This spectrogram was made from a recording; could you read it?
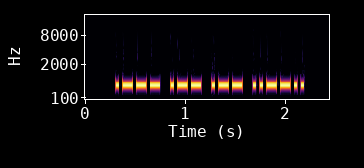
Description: Morse code, heard as a keyed tone, about 36 wpm, 690 Hz. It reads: JWW?
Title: SOTA QSO Practice 35wpm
